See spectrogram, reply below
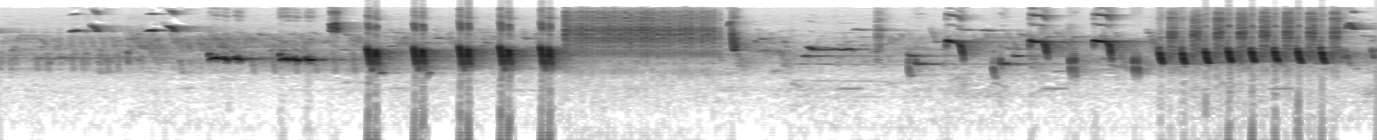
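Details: Lively song of an Asian brown flycatcher used as tutor material for cage birds: chattering phrases, a run of loud falling whistles, a brief harsh noisy burst, sweeping notes, and a rapid repeated trill to finish.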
